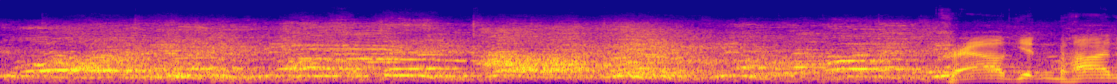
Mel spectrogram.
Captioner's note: crowd Chanting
